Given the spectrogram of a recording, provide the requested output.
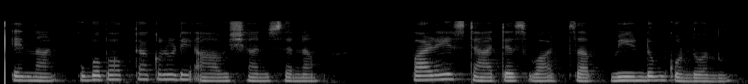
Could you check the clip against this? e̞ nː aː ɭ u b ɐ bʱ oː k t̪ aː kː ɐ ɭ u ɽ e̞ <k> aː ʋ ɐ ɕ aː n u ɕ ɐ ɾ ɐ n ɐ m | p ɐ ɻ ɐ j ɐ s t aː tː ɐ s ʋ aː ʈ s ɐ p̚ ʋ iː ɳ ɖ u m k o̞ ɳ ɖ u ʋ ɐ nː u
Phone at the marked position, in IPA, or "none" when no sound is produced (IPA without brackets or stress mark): ʔ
